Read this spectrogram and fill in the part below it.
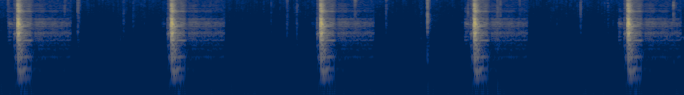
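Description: A clock ticks in the video game We Were Here Together, five crisp, evenly spaced clicks about three-quarters of a second apart, each sharp and bright with a short tail, quiet and alone against silence.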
